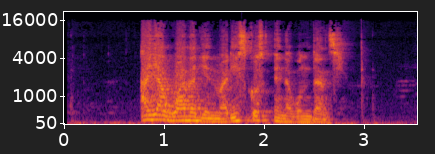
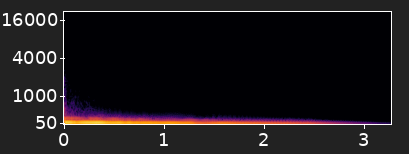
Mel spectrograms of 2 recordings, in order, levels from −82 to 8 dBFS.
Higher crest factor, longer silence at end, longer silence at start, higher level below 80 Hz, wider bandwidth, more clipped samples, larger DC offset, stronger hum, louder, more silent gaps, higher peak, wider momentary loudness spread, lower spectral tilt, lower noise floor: about the same, 16 dB vs 12 dB; second, 0.4 s vs 0.75 s; about the same, 0.05 s vs 0 s; second, -34 dBFS vs -14 dBFS; first, 16.5 kHz vs 0.3 kHz; neither; neither; neither; about the same, -13 LUFS vs -14 LUFS; neither; about the same, 0 dBFS vs 0 dBFS; second, 10 LU vs 24 LU; second, -3.5 dB/octave vs -21 dB/octave; second, -39 dBFS vs -56 dBFS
